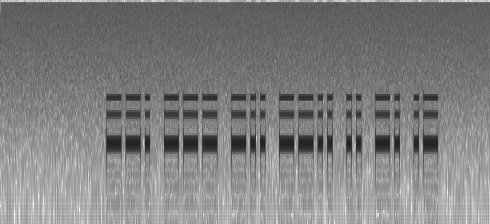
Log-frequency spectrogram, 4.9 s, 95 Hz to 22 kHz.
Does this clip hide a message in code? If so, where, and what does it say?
Yes: Morse code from 1.0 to 4.4 s, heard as a keyed tone, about 25 wpm, 680 Hz. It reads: GODZINA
